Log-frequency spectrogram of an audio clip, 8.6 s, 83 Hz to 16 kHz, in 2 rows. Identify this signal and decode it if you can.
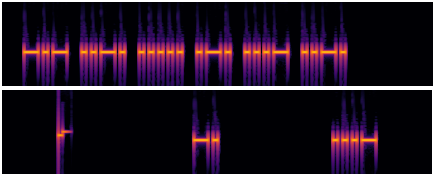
Morse code, heard as a keyed tone, about 25 wpm, spaced as for 17 wpm, 700 Hz. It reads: KF5RVF NV
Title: USA Call Signs - 8x Character Spacing - 25wpm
